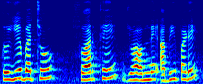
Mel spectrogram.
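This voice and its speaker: Slow, high-voiced woman teacher. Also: steady tone. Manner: patient, repeats words, addresses children. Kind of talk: slow classroom explanation.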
